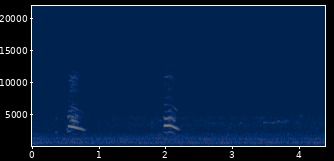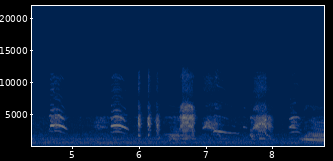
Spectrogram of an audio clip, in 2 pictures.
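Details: Several gulls give short, strident squealing calls, first spaced apart, then crowding together in a quick overlapping burst of sharp cries and rougher notes over constant low hiss.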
